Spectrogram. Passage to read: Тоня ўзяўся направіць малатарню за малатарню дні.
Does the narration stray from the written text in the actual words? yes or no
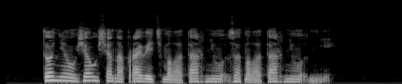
no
